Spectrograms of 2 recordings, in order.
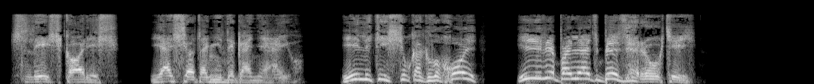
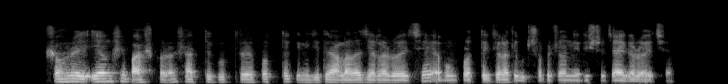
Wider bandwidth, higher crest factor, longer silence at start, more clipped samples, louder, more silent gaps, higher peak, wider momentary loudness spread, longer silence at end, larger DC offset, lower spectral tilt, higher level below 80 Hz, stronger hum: first, 11 kHz vs 7 kHz; about the same, 12 dB vs 16 dB; second, 0.15 s vs 0.45 s; neither; first, -11 LUFS vs -19 LUFS; first, 1.22-1.49 s, 3.10-3.39 s, 4.87-5.16 s vs none; about the same, 0 dBFS vs -2 dBFS; about the same, 8 LU vs 8 LU; first, 1.2 s vs 0.55 s; neither; second, -3.5 dB/octave vs -8 dB/octave; first, -42 dBFS vs -58 dBFS; neither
